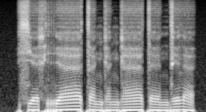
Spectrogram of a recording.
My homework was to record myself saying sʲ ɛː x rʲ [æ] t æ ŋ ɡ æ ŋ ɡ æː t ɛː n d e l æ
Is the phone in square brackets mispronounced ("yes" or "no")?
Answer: yes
